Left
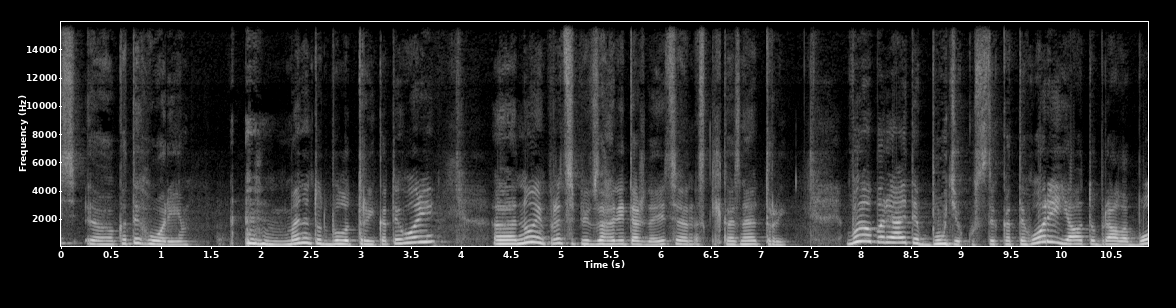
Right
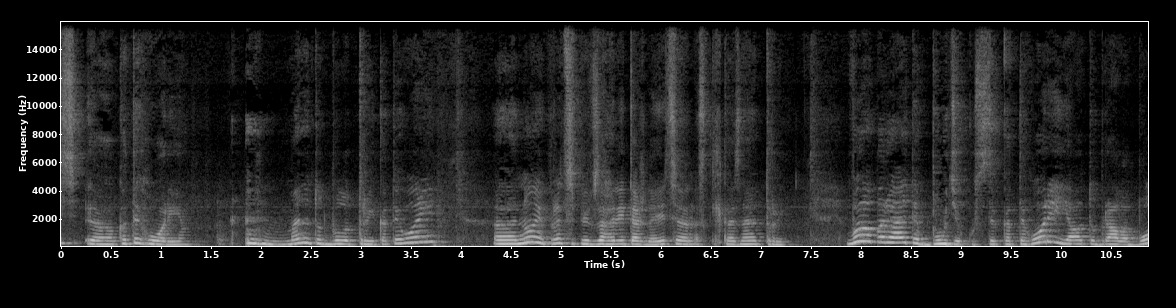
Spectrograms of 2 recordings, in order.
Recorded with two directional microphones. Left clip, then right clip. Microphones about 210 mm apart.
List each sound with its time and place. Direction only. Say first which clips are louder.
0.0 s a woman's voice: left 5 dB; 35° left (ahead or behind); by 10.8 s 50° left (ahead or behind)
